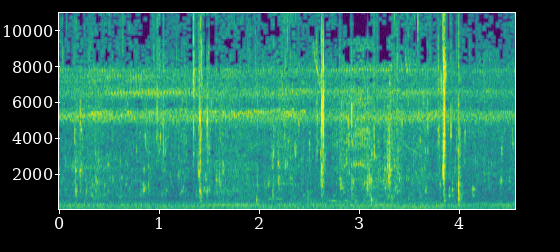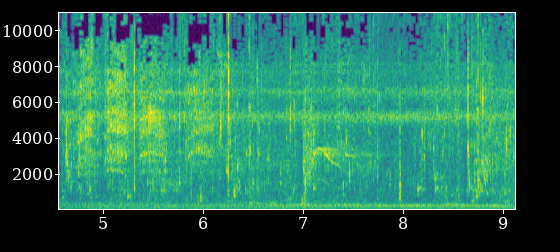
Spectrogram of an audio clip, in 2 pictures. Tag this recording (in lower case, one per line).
kayak
boat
